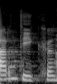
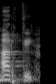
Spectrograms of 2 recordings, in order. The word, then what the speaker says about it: Arteak: Pronuncia bene tu? Artic. Artic, l'ho pronunciata bene anche. io.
